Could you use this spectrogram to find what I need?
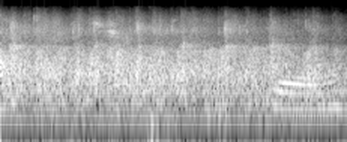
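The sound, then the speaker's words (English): Audience applause at a book talk, a quiet, dense rustle of clapping heard throughout, with some speech over it. “could we get another round of applause for the book?”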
